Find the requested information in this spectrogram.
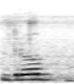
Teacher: শব্দের প্রথমে অযুক্ত রফলা থাকলে সেক্ষেত্রেও আমরা দেখি যে আদ্য এর উচ্চারণ সাধারণত ওকার হয়ে থাকে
